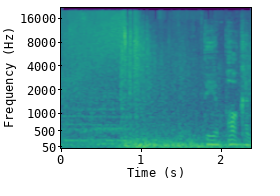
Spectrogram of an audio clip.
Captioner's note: explosion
